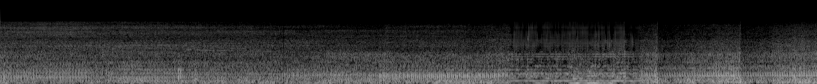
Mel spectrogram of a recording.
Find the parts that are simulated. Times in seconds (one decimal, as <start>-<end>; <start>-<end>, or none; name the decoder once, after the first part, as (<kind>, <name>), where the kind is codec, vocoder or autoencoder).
5.1-6.4 (vocoder, BigVGAN v2)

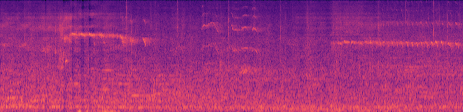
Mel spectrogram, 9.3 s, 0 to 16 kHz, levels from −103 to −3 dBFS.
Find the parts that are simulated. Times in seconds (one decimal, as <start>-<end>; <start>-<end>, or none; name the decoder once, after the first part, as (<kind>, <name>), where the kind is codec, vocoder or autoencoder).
0.0-2.6 (codec, DAC); 5.9-7.6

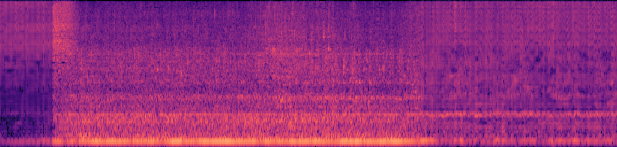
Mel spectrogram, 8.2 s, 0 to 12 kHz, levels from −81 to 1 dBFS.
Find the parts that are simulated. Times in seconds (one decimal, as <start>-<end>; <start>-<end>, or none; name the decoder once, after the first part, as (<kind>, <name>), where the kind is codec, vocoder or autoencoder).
0.0-0.7 (vocoder, BigVGAN v2); 5.6-8.2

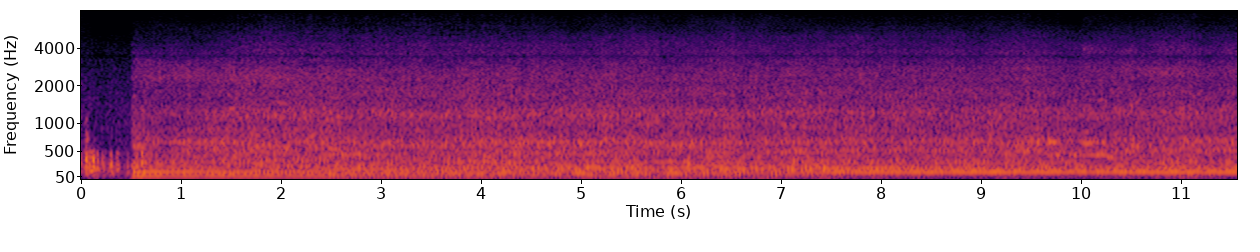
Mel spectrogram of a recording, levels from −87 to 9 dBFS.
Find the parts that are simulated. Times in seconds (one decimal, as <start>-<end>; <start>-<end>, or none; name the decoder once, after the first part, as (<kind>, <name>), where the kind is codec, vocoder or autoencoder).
0.0-1.5 (codec, DAC); 4.5-11.6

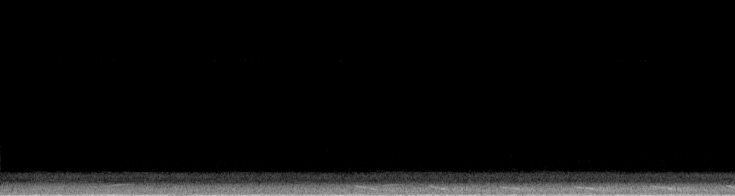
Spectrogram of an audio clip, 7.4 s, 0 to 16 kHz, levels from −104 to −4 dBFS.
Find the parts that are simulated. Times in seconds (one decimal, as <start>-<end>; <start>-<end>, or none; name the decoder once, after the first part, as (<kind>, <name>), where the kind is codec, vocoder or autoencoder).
3.6-4.4 (vocoder, BigVGAN v2)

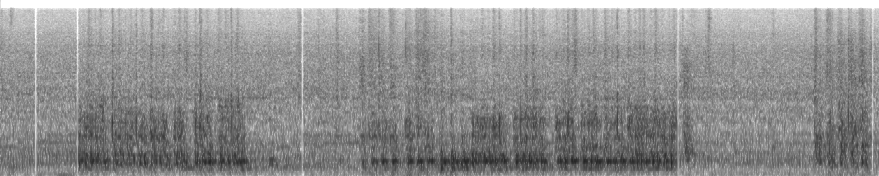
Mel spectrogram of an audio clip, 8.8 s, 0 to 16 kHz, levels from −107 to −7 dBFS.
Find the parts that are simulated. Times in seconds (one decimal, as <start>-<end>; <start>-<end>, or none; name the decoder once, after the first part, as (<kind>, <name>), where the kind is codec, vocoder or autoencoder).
0.0-8.8 (vocoder, BigVGAN v2)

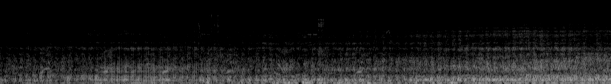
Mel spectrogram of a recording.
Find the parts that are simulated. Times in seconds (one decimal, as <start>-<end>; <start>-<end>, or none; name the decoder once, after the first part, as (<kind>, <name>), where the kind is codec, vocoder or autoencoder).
1.0-2.0 (vocoder, Vocos)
